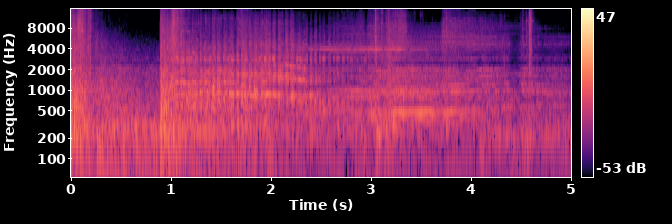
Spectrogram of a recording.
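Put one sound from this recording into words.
A creature shrieks and groans.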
